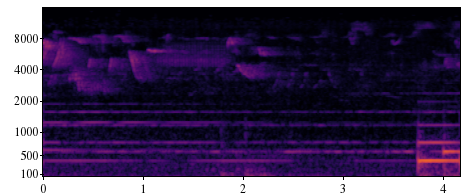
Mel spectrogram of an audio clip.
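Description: Ambient background music: held, bell-like notes slowly fade under short, high, bird-like chirps. Just before the end a new, louder note is struck and a rising run of notes begins.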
